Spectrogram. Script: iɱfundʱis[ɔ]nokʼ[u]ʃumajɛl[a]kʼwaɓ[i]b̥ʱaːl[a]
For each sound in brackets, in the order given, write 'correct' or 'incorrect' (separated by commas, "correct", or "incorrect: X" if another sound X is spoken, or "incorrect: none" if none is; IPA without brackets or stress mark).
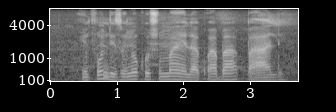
correct, correct, correct, incorrect: a, incorrect: i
